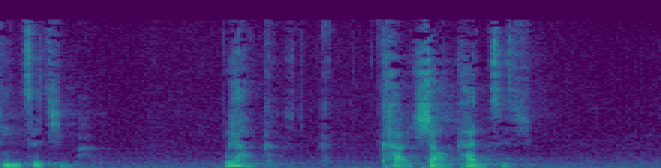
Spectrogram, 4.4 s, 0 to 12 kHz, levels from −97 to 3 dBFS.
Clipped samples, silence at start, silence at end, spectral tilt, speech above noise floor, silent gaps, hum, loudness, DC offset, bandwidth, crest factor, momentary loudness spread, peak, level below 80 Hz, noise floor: under 0.1%; 0 s; 0.9 s; -5 dB/octave; 31 dB; none; none; -36 LUFS; under 0.1%; 11 kHz; 22 dB; 23 LU; -16 dBFS; -64 dBFS; -65 dBFS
